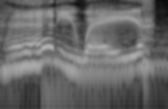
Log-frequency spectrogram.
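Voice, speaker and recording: A woman voicing a feisty, proud, youthful-sounding grandmother shaman in a video game, with a huffy, dramatic manner. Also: on the high side.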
